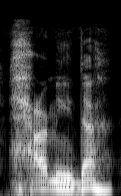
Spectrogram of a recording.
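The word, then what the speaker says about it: حمد: রুকু থেকে সোজা দ্বারে বলি সামি আল্লাহু লিমান হামিদাহ এটার অর্থ এটাই।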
